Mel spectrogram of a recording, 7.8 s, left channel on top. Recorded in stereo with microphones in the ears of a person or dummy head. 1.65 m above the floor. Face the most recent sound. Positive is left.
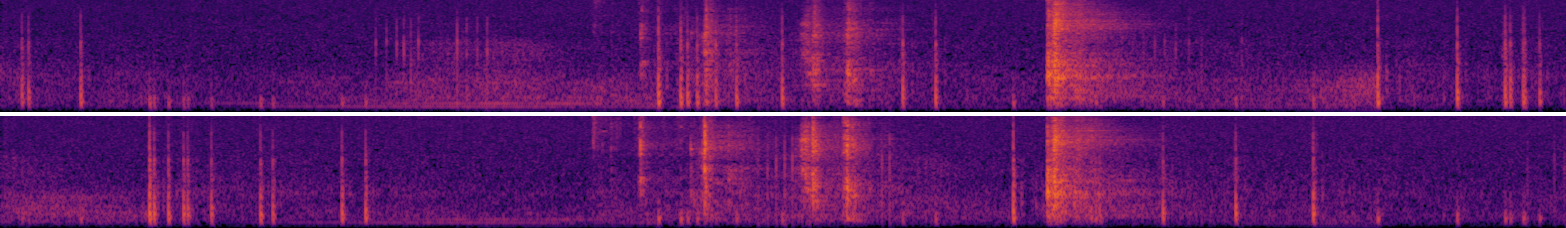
turn(degrees=-15)  # may be behind; listen again after turning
